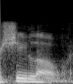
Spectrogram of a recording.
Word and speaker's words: Shiloh: Now in the King James Version, you'll see the word Shiloh, or Shiloh, as some would pronounce it.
